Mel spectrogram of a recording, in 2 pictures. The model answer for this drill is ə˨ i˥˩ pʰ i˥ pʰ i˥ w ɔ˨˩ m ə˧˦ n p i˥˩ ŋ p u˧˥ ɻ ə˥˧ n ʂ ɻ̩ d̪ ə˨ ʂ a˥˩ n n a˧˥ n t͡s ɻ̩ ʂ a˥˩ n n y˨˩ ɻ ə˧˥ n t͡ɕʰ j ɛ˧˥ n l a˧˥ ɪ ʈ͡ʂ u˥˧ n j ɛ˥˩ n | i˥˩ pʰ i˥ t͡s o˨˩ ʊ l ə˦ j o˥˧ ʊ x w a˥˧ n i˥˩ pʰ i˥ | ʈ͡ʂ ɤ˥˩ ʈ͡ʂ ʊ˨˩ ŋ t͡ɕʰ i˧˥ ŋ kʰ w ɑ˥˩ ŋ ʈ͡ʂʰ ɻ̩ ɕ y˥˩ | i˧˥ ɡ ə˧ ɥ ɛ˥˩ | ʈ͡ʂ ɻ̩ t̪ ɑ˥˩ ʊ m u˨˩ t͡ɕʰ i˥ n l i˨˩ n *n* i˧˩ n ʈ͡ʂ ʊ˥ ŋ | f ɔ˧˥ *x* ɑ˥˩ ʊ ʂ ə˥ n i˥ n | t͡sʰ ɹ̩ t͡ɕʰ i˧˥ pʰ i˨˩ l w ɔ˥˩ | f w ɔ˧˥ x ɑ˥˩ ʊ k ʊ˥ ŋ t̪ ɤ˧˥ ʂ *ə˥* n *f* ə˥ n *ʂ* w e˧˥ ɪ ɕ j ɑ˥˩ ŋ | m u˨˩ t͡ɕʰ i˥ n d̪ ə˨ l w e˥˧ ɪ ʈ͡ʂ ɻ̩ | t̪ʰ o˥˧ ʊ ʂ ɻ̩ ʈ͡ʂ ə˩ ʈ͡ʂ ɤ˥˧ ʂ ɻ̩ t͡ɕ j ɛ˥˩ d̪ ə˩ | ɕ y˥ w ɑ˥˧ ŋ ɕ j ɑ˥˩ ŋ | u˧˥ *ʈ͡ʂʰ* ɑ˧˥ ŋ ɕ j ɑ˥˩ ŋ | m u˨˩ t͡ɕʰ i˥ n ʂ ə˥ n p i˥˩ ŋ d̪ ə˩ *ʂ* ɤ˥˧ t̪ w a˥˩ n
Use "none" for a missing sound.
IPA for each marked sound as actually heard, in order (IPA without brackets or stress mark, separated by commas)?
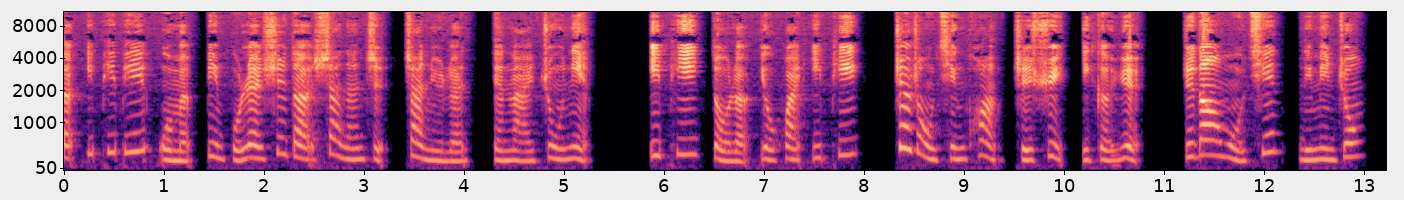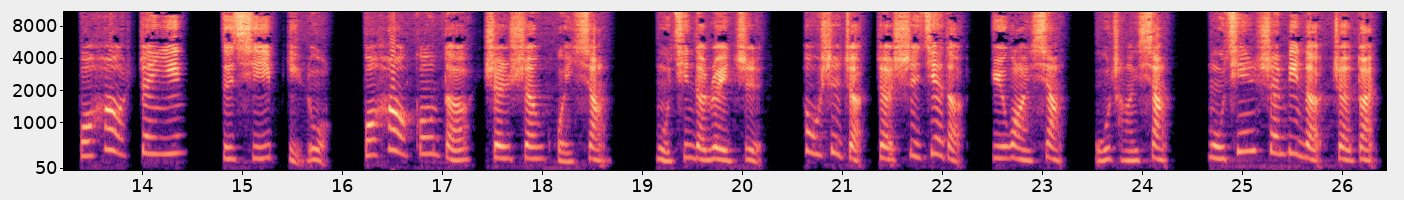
m, x, ə˥, ʂ, x, ʈ͡ʂʰ, ʈ͡ʂ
